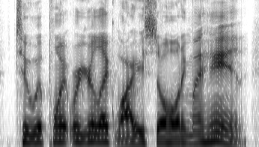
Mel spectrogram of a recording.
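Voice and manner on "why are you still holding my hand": normal talking voice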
